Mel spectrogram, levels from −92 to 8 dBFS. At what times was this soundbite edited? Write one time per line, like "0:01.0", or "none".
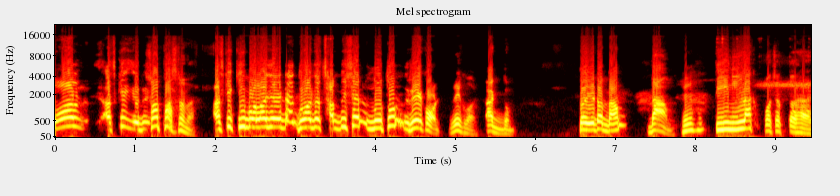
none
